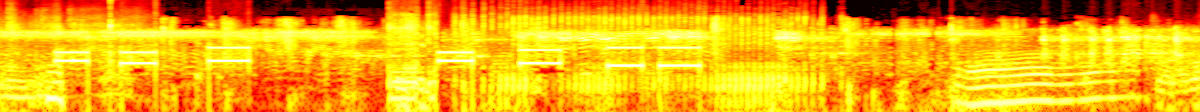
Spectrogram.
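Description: Telephone keypad tones sound as a number is entered into an automated phone line: several short, clipped two-tone beeps in quick groups over a dense, noisy background.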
